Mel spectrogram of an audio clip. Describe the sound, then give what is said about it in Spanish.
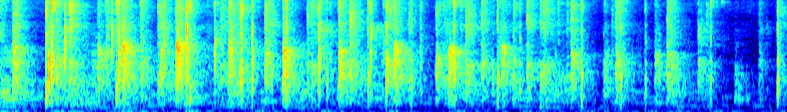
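Audience applause at a live event of improvised verse and poetry: many dense hand claps in a steady, busy patter, moderately loud throughout and easing slightly toward the end. “Aplauso a Catalina.”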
